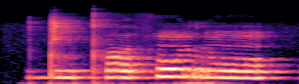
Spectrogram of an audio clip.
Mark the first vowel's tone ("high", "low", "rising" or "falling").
low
